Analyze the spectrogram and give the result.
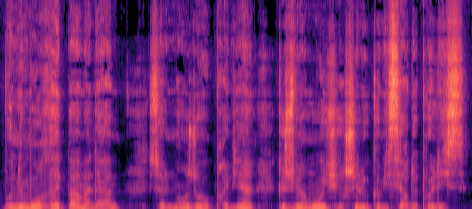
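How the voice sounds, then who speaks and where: A man's voice: medium pitch, a little fast, husky, close to an everyday voice. A man doing a cold composed store manager. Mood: cold formal. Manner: calm, cool, formal.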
